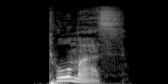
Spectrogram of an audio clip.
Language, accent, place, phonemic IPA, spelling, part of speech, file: German, Germany, Berlin, /ˈtoː.mas/, Thomas, proper noun, De-Thomas.ogg
- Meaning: 1. Thomas (biblical figure) 2. a male given name originating from the Bible 3. a surname originating as a patronymic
